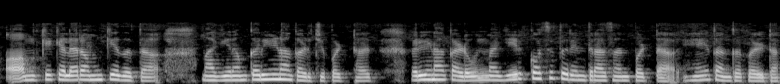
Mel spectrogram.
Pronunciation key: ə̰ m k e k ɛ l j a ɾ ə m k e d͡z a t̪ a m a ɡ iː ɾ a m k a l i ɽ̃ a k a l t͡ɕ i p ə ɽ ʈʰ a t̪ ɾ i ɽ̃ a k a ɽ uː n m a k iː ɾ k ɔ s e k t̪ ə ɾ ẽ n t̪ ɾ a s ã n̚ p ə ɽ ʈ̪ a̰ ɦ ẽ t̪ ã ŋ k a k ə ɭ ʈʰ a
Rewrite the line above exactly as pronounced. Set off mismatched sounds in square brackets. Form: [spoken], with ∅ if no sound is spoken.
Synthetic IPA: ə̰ m k e k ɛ l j a ɾ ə m k e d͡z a t̪ a m a ɡ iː ɾ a m k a [ɾ] i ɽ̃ a k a [ɽ] t͡ɕ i p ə ɽ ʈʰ a t̪ ɾ i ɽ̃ a k a ɽ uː n m a [ɡ] iː ɾ k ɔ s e [∅] t̪ ə ɾ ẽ n t̪ ɾ a s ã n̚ p ə ɽ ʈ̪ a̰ ɦ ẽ t̪ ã ŋ k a k ə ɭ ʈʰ a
